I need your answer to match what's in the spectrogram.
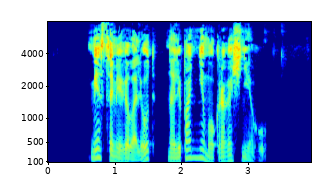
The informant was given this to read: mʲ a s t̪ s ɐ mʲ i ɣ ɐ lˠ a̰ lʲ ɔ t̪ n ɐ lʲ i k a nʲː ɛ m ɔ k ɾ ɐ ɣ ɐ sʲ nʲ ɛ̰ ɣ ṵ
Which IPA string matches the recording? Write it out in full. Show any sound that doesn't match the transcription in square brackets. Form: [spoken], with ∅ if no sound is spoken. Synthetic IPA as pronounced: mʲ [ɛ] s t̪ s ɐ mʲ i ɣ ɐ lˠ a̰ lʲ ɔ t̪ n ɐ lʲ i [p] a nʲː ɛ m ɔ k ɾ ɐ ɣ ɐ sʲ nʲ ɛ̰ ɣ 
